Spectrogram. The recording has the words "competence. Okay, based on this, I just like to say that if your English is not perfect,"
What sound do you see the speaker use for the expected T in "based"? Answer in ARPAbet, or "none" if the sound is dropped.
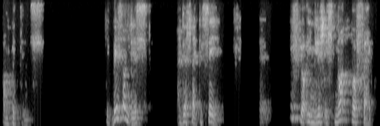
T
